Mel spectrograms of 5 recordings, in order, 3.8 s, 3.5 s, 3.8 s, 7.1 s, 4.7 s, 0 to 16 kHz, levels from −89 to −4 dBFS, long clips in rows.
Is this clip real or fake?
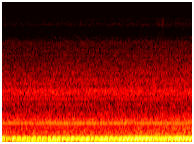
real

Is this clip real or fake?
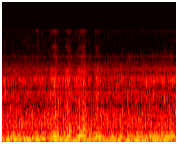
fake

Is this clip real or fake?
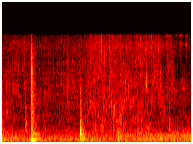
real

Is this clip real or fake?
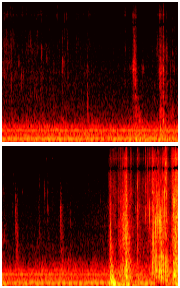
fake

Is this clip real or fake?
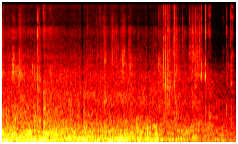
real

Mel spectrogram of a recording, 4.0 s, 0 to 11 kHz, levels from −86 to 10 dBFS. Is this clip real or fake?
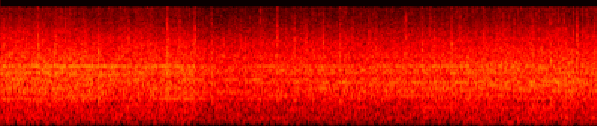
real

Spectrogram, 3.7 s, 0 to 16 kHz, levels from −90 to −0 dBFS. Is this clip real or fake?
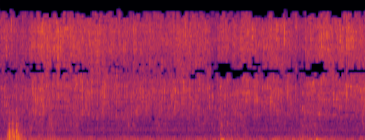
real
